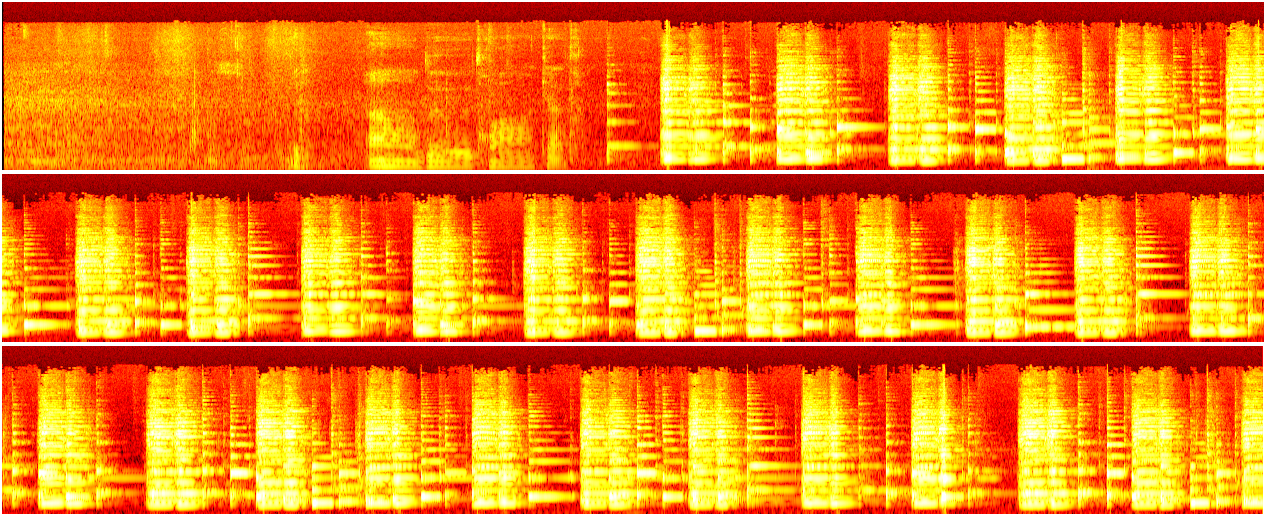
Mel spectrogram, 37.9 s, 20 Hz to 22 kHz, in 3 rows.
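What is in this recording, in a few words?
scottisch accordion; scottisch du 29 mars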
